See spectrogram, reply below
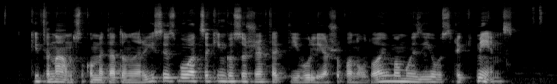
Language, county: Lithuanian, Klaipėda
